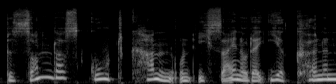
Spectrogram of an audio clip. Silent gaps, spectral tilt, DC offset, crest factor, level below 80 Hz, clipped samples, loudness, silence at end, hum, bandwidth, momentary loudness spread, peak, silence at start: none; -5 dB/octave; under 0.1%; 14 dB; -68 dBFS; under 0.1%; -30 LUFS; 0 s; none; 15.5 kHz; 5 LU; -16 dBFS; 0.05 s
